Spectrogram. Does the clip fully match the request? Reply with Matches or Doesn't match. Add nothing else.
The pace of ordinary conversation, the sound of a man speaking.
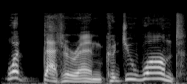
Matches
